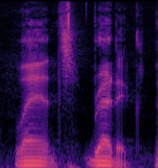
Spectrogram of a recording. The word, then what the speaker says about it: Lance Reddick: James helped me out with the name Lance Reddick. Did I say it right that time? – Yes, I believe so.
